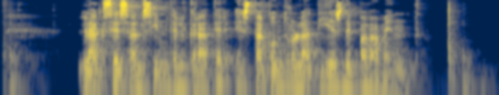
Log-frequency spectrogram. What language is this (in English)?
Catalan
